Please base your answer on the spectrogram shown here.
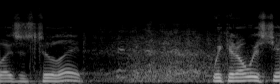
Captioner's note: laughter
